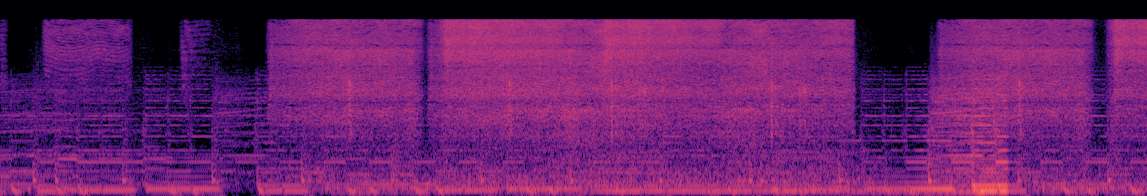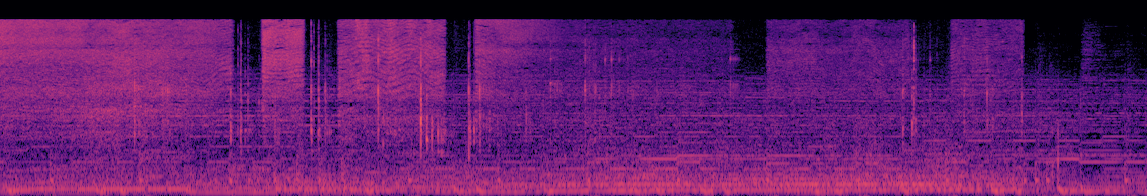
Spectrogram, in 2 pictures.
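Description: Aerosol spray paint can hissing in long sweeping passes, broken by short pauses between strokes, as a light coat goes onto a metal table.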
